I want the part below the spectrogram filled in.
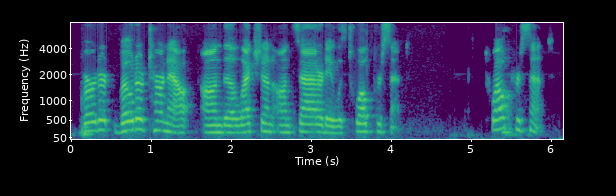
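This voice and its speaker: Bright and sharp in tone, a woman speaks at a moderate pace. Her medium pitch shows ordinary variation. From Mexico, came to US at age 8. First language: Spanish. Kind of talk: talk show interview.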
